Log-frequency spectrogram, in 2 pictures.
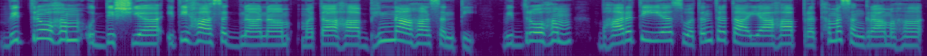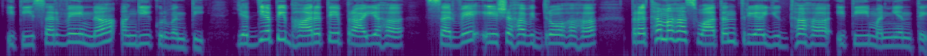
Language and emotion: Sanskrit, neutral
